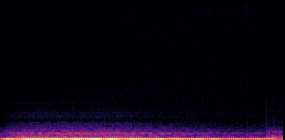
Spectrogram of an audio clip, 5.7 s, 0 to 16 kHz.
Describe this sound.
A old synth pad from slowing down one of my electronic keyboard's sounds. I have no idea how I did it. (Pitch 2)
